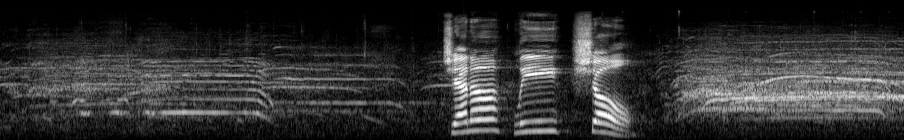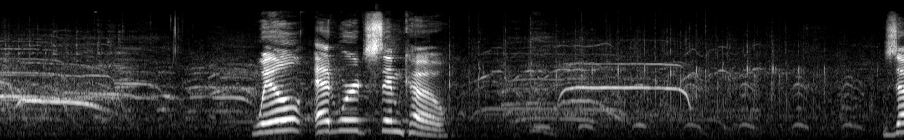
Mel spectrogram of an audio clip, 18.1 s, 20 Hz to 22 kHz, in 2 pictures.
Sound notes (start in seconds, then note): 0.0 attendees cheering; 1.4 attendees applauding; 6.5 attendees applauding; 6.6 attendees cheering; 13.6 attendees applauding; 13.6 attendees cheering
